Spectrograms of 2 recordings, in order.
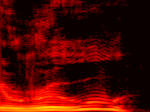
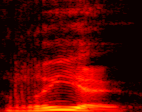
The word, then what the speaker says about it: Rieu: that's his name Andre Rio now it's a very unusual Dutch name because it sounds more French doesn't it r r in fact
